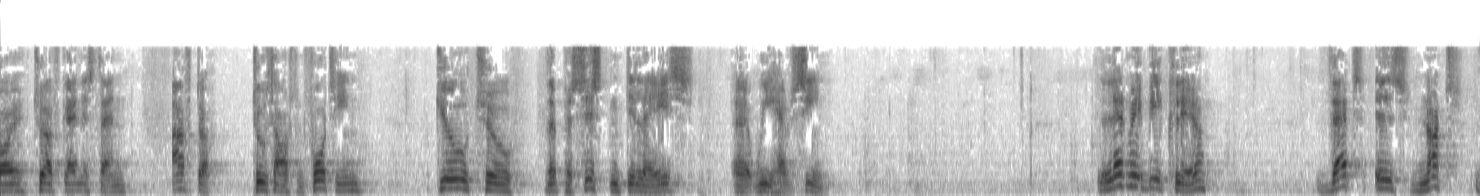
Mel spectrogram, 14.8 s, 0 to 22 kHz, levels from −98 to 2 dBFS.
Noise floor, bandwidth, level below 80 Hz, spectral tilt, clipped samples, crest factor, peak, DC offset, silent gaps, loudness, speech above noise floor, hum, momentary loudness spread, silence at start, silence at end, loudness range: -61 dBFS; 8.4 kHz; -64 dBFS; -3.5 dB/octave; under 0.1%; 20 dB; -8 dBFS; under 0.1%; none; -26 LUFS; 35 dB; none; 10 LU; 0 s; 0 s; 5 LU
